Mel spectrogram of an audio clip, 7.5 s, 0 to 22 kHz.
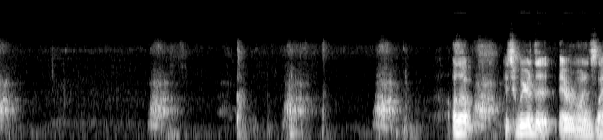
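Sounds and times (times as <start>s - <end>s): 
dogs barking: 0.0s - 0.4s, 1.8s - 4.0s, 4.6s - 5.1s, 5.8s - 6.3s
speech: 5.6s - 7.5s.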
